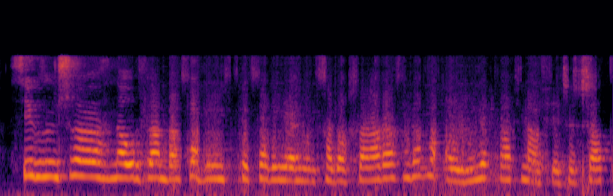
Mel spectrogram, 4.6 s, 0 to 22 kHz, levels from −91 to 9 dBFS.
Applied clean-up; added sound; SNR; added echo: neural separator model SepFormer DNS4.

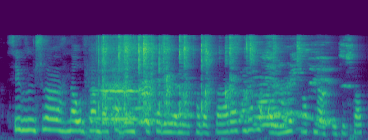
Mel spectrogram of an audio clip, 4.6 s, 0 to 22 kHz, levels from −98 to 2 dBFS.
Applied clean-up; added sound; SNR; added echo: classical method WPE with log-MMSE.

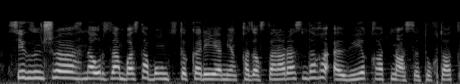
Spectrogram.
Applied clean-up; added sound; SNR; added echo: none; none; none; none.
